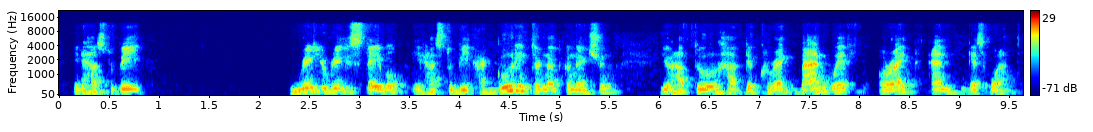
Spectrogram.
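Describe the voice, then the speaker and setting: Speaking at a moderate pace with long, frequent pauses, a man uses a fairly high, somewhat breathy voice. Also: ordinary pitch variation. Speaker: workshop presenter, sales professional. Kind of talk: online workshop presentation. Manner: halting, many fillers and repetitions.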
